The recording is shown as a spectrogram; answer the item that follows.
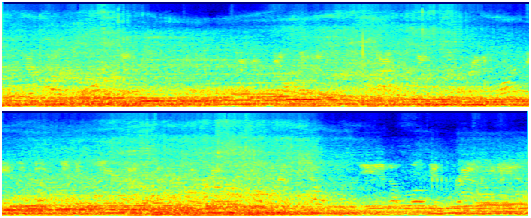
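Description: ThunderCar Sportsman race cars roar around a speedway in a heat race, with engines droning loudly and continuously and a few revving surges as cars pass near the track.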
